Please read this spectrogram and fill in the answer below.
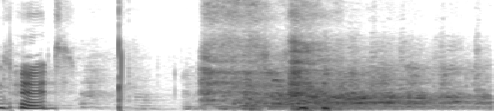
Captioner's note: forehead thumps; audience laughing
